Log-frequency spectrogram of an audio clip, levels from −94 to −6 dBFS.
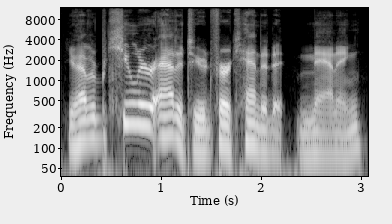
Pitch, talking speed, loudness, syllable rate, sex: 120 Hz, 175 wpm, -18 LUFS, 6.4 syllables/s, male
